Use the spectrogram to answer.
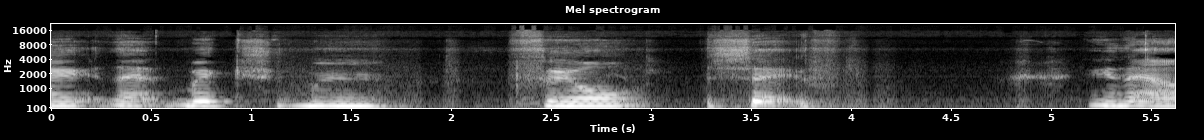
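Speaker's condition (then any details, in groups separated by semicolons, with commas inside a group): Cerebral palsy; speech noticeably affected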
